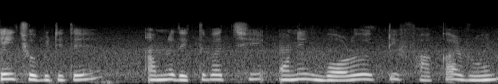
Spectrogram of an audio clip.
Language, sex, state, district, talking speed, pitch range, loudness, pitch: Bengali, female, West Bengal, Malda, 130 wpm, 205-230 Hz, -16 LUFS, 220 Hz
